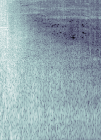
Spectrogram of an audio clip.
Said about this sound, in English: where a loud explosion bangs throughout the scrapyard.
